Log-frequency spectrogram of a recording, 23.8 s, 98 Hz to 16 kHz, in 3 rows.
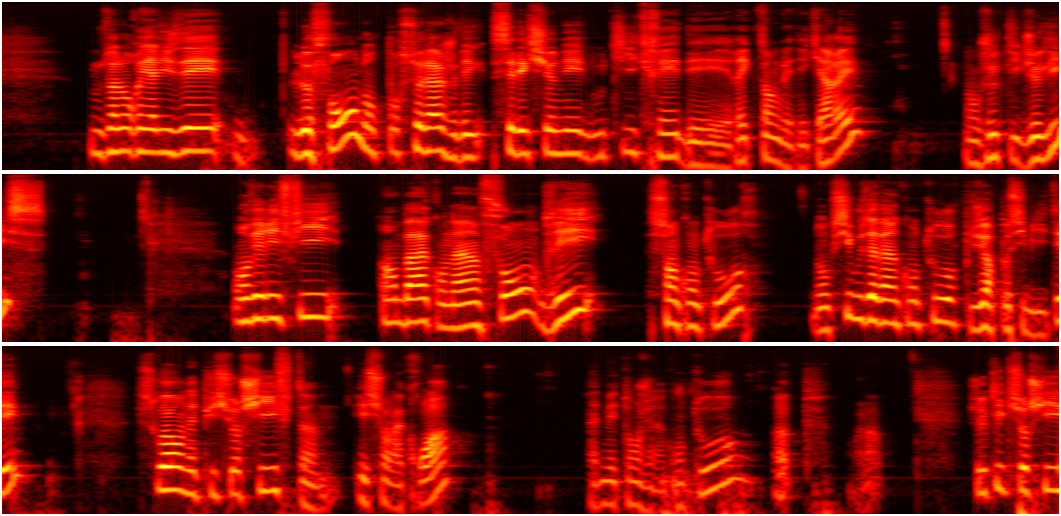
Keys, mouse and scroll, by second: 1.1 middle click, 1.5 click, 6.2 click, 7.4-8.7 drag, 19.1 shift+click, 19.9 shift+click, 21.0 ctrl+z, 21.5 ctrl+shift+click.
